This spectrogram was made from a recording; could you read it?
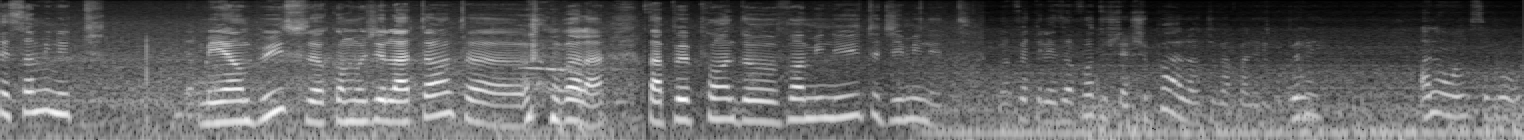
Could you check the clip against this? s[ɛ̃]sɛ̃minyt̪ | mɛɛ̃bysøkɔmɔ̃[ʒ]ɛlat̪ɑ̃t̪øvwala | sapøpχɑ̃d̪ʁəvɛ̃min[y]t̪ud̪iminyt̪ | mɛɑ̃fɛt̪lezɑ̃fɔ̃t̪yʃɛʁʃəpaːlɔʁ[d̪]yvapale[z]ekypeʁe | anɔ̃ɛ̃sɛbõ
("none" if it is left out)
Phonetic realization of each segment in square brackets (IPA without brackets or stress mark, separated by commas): ɛ, ʒ, y, t̪, ʁ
